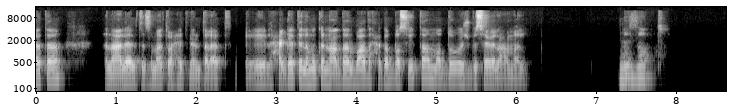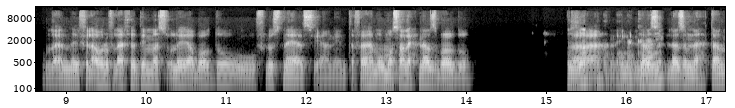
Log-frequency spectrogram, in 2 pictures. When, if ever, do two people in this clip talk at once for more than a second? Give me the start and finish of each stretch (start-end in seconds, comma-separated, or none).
15.3-16.6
